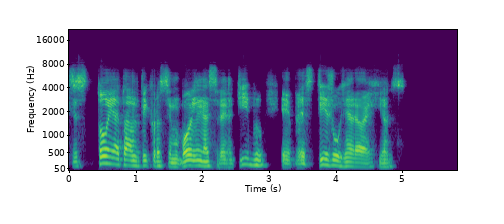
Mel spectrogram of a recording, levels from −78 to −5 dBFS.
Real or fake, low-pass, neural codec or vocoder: fake; 10.8 kHz; codec, 24 kHz, 1 kbps, SNAC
